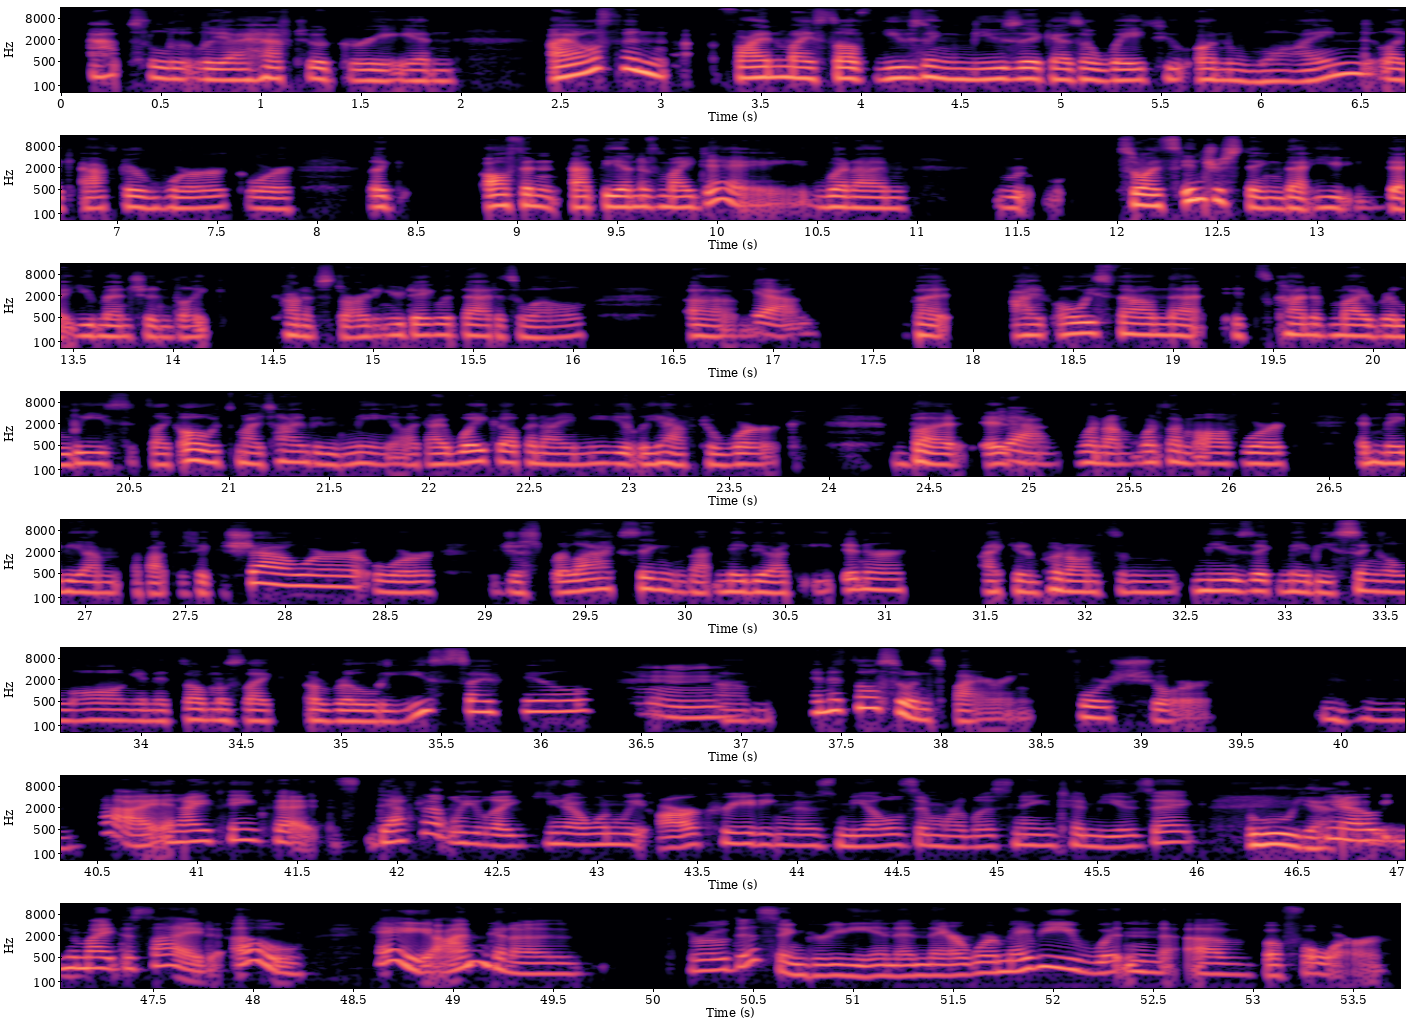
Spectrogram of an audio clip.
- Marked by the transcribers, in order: tapping; other background noise
- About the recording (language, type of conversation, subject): English, unstructured, What habits help me feel more creative and open to new ideas?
